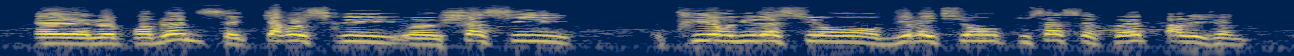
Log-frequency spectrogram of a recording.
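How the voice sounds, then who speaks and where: A man with a high voice and ordinary pitch variation speaks at a fairly slow pace. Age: 70s. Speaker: car club leader and youth mechanics mentor. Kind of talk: casual interview. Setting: exhibition fair.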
